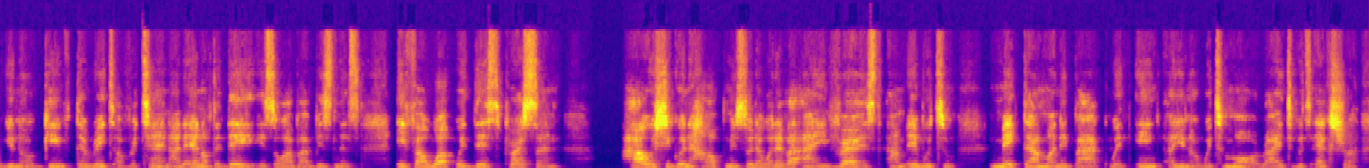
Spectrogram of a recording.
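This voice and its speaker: A woman with a Ghanaian accent and a husky voice, talking conversationally as an interview guest and often checking in with little tag questions. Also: low voice. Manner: frequently tags phrases with "right?". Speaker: guest, coaching client and business owner.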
